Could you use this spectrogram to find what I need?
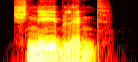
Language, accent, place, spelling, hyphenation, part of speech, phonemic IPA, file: German, Germany, Berlin, schneeblind, schnee‧blind, adjective, /ˈʃneːˌblɪnt/, De-schneeblind.ogg
- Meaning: snowblind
